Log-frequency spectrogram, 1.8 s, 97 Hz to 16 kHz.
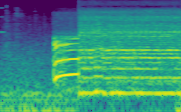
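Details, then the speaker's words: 1000 hp K-series jet boat: instead of normal cranking, the starter gives a steady, loud buzzing drone with no turning rhythm. The cause is a poor ground. "it didn't have good enough ground that's what it sounded it sounded so crazy sound like i even said in the video i've never even heard this sound it was just different"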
